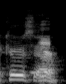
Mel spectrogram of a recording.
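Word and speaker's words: Curaçao: Is it Curacao? How do you pronounce it? Curacao, yeah, Curacao.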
